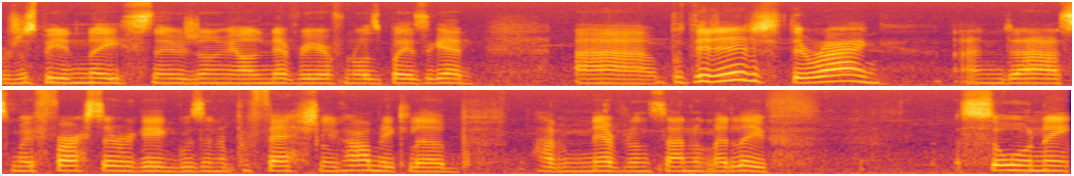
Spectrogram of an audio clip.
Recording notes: Walk & Talk.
